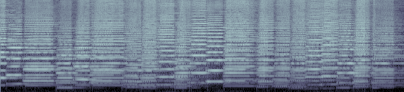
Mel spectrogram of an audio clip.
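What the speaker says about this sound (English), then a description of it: "this is the sound this software produces" Big band arrangement played back through notation software, full ensemble of synthetic brass, reeds and rhythm section in dense sustained chords that move steadily with a constant, loud level and no talking.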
